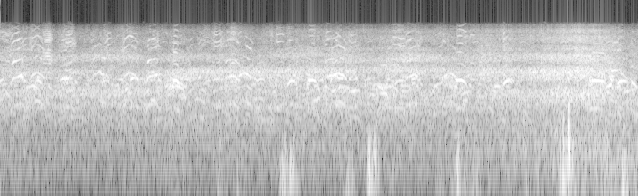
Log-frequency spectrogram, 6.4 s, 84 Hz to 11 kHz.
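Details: Snow geese by the thousands, with Canada geese and mallards, gather in a field beside Route 34B in Tompkins County, New York, December 2009, as groups fly off and land. A continuous wall of yelping honks, punctuated by a few low thumps.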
